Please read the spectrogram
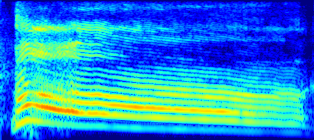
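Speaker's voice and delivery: loud, high delighted oh; delighted cry. Real, not acted. Owner gushing at his cat, loud delighted cry. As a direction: gush at the cat.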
